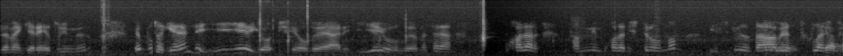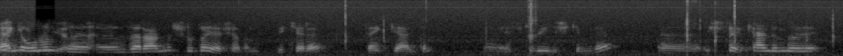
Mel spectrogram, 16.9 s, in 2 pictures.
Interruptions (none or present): present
